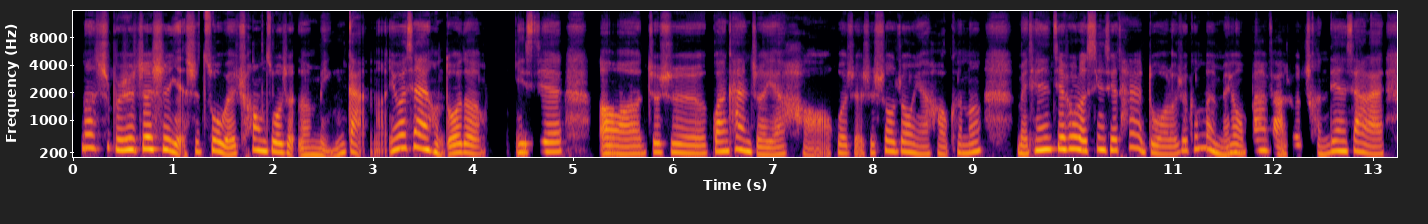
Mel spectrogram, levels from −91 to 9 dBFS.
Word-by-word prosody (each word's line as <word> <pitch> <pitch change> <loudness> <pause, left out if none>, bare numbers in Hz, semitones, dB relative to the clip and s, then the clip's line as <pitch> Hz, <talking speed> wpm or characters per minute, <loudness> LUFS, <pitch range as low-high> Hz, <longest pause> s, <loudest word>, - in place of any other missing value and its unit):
那 325 0 0
是 320 +2 -5
不 275 -4 +2
是 280 +1 +7
这 295 +2 +6
是 285 -2 +3
也 210 - +1
是 230 - -4
作 235 +2 +1
为 175 -2 +2
创 260 +5 +2
作 230 -3 +3
者 190 - -2
的 160 +1 -5
敏 155 - -4
感 225 -3 -2
呢？ 240 - -13
因 260 +5 +2
为 320 - +4
现 330 +1 +1
在 290 -2 +7
很 215 -8 0
多 195 +3 +3
的 195 -4 0 0.3
一 215 +1 +1
些， 230 +2 -1 0.3
呃， 185 -1 +1
就 220 - -1
是 200 -3 -1
观 240 +2 +1
看 270 -1 +3
者 175 -7 -2
也 165 +1 -3
好， 185 - -8
或 200 -2 -3
者 - - -9
是 - - -8
受 240 +2 -1
众 225 -3 -1
也 180 0 -5
好， 180 -2 -7
可 205 - -8
能 215 +5 -1 0.3
每 185 -2 -2
天 270 +6 +6
接 295 0 +4
受 300 0 +4
的 265 - +6
信 280 +3 +1
息 270 -1 +1
太 325 +1 -5
多 195 -5 -3
了， 175 +1 -6
就 255 - -4
根 300 +4 -6
本 265 -8 +1
没 175 0 -3
有 205 -2 -1
办 260 0 -1
法 - - -4
说 195 0 -10
沉 180 0 -8
淀 245 0 +3
下 235 -3 -1
来， 180 -1 -2
220 Hz, 295 characters per minute, -18 LUFS, 190-265 Hz, 0.3 s, 是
